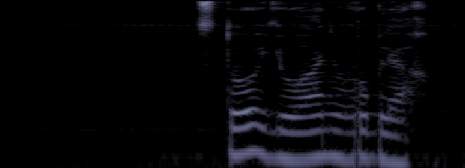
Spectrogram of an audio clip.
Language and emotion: Russian, neutral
